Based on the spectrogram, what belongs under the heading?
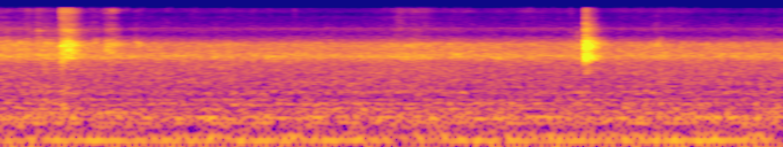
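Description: Steady ride noise inside a moving Metra commuter train car: an even rumble with a low hum. Two short high ticks come through, the louder one about four seconds in.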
